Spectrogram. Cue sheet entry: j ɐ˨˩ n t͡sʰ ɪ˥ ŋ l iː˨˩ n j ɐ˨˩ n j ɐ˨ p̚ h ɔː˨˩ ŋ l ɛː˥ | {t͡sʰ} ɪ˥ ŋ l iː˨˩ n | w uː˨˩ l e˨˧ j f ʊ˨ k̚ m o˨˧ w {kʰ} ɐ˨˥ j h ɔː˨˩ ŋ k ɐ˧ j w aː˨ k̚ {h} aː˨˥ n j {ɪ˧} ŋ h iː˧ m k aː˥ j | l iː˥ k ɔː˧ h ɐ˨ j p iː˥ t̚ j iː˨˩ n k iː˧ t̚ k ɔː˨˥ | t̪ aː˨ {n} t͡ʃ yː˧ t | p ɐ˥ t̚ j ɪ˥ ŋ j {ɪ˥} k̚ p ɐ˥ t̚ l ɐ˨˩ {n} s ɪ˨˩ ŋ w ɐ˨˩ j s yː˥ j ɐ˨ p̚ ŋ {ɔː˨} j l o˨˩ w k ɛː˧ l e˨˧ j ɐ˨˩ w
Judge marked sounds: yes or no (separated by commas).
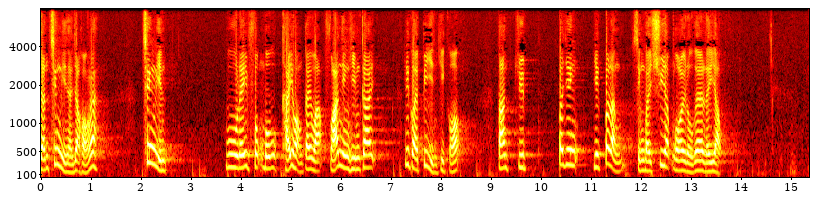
yes, yes, no, yes, yes, no, no, yes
